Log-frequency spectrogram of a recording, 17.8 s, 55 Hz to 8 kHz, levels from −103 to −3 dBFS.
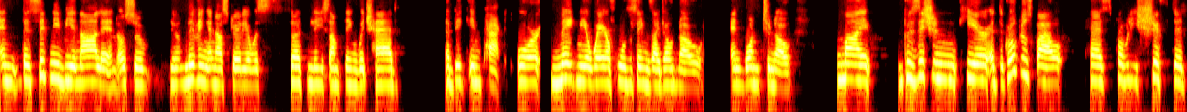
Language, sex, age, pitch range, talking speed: English, female, 40-59, 195-220 Hz, 140 wpm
